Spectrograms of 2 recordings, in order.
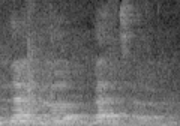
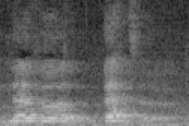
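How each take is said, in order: No difference in how they are said.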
